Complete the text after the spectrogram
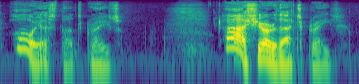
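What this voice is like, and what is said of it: Put-on Irish accent. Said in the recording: “I don't know if she had much of an accent, but I'm putting one on... I can sort of do the Irish one”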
